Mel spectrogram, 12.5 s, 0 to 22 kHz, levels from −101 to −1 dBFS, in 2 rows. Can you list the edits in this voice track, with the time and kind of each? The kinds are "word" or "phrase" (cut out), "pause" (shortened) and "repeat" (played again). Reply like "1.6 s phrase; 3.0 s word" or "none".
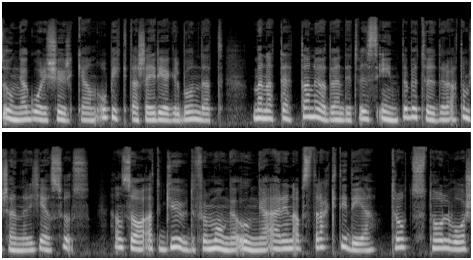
7.6 s pause

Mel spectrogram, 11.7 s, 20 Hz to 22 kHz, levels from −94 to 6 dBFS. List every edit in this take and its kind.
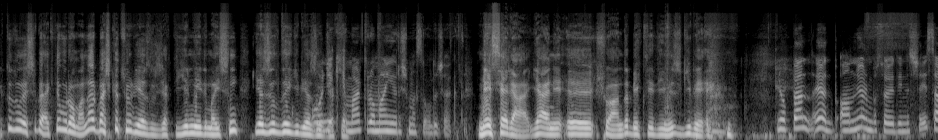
5.9 s pause

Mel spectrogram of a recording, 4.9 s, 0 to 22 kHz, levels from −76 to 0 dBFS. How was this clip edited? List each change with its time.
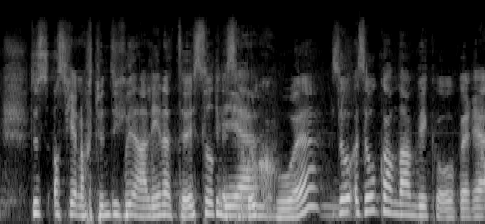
1.2 s phrase; 2.2 s word

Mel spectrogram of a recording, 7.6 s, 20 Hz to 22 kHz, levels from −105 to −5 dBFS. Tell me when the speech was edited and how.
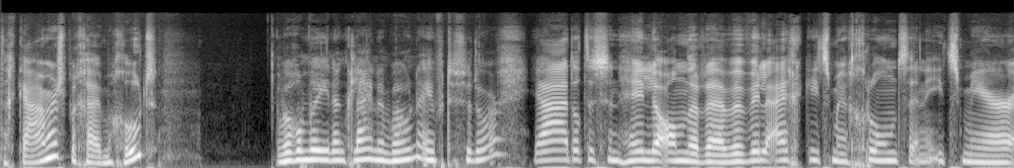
none

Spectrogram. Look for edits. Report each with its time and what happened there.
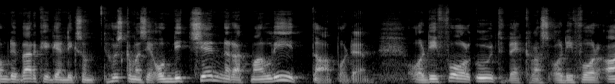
4.1 s word; 4.7 s word

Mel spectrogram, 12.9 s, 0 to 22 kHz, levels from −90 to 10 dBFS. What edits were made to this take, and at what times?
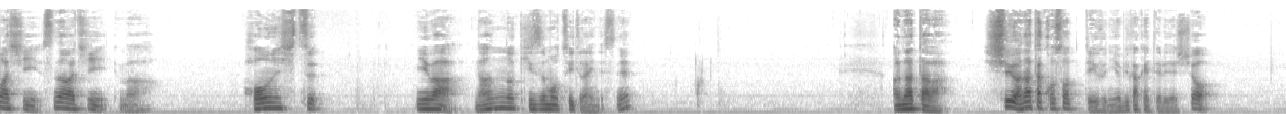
9.8 s word

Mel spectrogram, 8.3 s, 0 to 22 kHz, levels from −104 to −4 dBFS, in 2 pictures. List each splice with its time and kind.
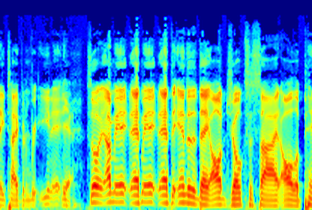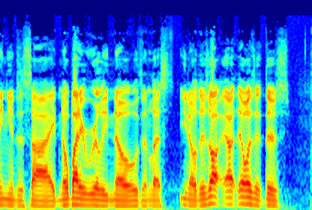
1.1 s pause; 1.9 s repeat

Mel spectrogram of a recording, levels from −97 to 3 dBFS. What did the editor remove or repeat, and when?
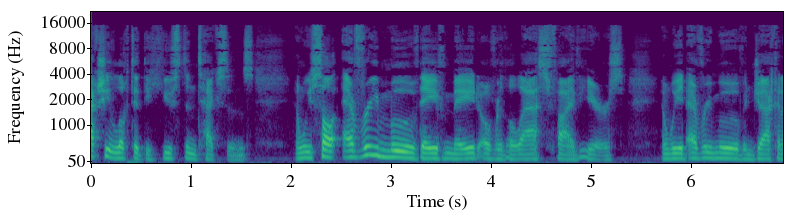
3.3 s word; 5.9 s word

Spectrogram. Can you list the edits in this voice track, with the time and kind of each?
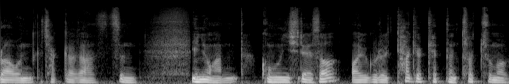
1.9 s word

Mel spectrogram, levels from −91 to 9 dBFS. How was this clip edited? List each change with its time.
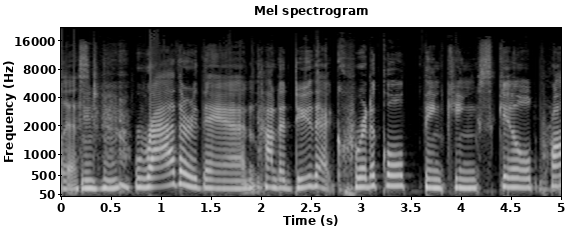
1.9 s word

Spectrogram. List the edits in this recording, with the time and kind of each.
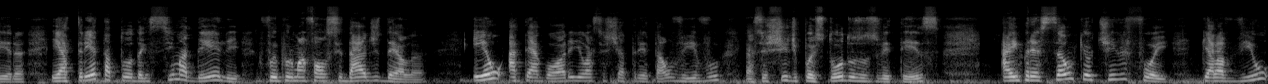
none

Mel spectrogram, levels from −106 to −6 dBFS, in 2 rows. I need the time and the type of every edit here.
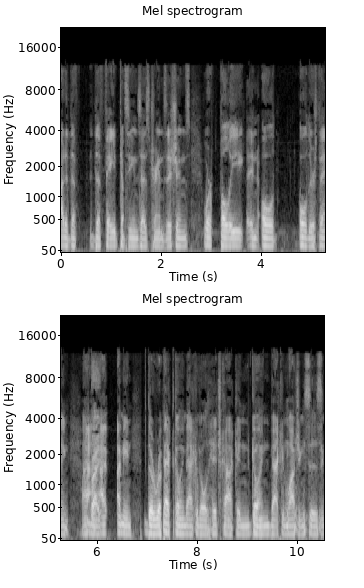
1.3 s phrase; 3.7 s word; 5.1 s word; 6.9 s word; 7.5 s word; 8.0 s word

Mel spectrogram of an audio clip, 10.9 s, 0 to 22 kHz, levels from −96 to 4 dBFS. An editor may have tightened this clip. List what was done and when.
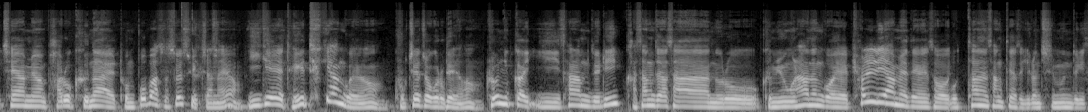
4.5 s phrase; 5.3 s word; 9.5 s word

